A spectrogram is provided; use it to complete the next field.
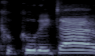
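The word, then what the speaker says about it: coup d'état: How you pronounce that? Coup detai.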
